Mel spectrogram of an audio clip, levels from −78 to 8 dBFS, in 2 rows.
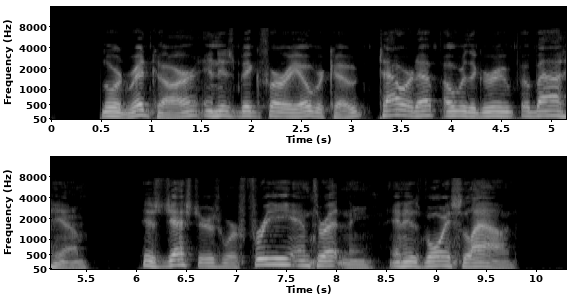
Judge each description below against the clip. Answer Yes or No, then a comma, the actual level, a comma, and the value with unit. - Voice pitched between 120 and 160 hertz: Yes, medium, 140 Hz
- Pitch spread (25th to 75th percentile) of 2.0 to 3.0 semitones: No, average, 3.8 semitones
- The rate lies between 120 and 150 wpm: Yes, average, 140 wpm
